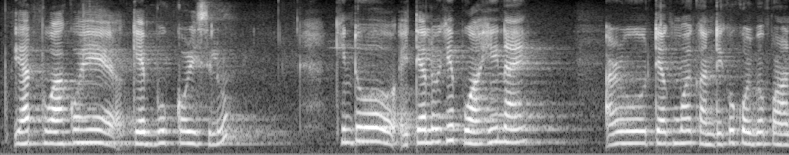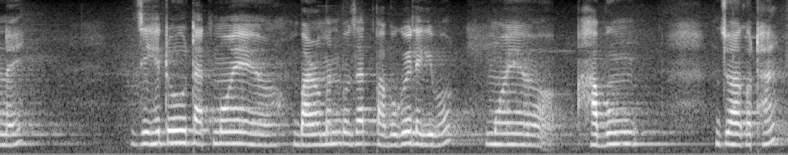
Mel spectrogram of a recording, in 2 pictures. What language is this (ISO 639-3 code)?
asm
